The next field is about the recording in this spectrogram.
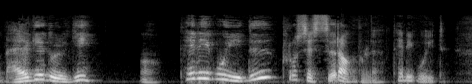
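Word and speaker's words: pterygoid: 테리고이드. 여러분 이제 책 보면 이게 P로 시작하는데 묵음입니다. 그래서 이제 테리고이드라고 부릅니다.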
